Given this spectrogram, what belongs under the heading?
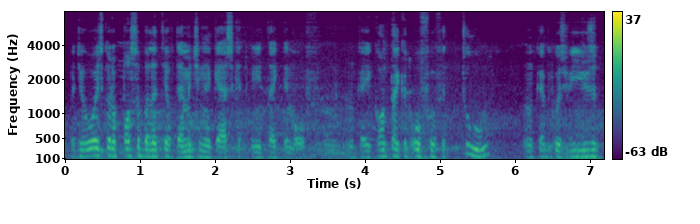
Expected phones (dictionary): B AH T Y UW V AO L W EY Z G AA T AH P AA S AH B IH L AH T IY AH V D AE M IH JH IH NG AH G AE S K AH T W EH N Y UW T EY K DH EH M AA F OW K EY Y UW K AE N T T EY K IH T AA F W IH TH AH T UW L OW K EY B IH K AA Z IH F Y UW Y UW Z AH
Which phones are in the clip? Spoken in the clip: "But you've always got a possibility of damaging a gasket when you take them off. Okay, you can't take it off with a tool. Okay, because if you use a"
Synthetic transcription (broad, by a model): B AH T Y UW AO L W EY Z G AA T AH P AA S AH B IH L AH T IY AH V D AE M IH JH IH NG AH G AE S K AH T W EH N Y UW T EY K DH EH M AA F OW K EY Y UW K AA N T T EY K IH T AA F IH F AH T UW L OW K EY B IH K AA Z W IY Y UW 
